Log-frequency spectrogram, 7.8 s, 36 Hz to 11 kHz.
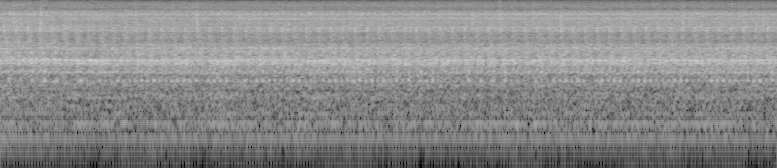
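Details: Daewoo Lanos 1.5 after repair, with the timing belt and alternator belt re-tensioned: a steady, even idle with no knocks or ticks. The engine runs quietly and sounds healthy.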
